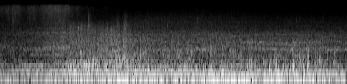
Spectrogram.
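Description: A roaring storm wind over Switzerland rumbles steadily and loudly, dense low-frequency turbulence building in the first second and then holding a constant, blustery howl with no voices.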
